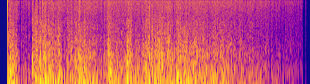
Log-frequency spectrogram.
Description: Thunder; Quake; PainKeep

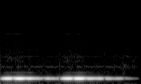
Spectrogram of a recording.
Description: nav buoy; Earth and Beyond; EA Games

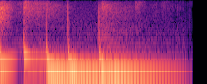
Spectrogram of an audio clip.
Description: Clik Beat; Total Distortion Big Demo

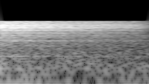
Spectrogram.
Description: HIHAT

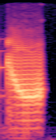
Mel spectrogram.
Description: BOINK

